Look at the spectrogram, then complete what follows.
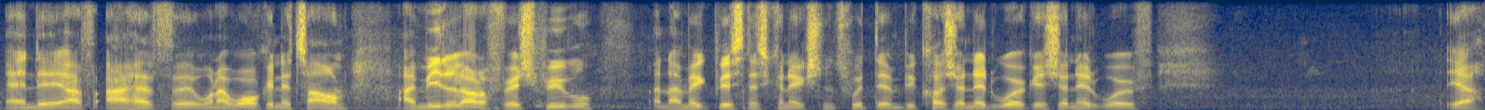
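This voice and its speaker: A man's voice: mid-range voice, fairly even intonation, moderate pace, a bit bright. A man chatting casually as a vlogger, rambling a bit hesitantly and putting questions to passers-by outdoors. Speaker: vlogger, street interviewer. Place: outdoors by a road in a mountain valley. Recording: windy, noisy outdoor roadside.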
